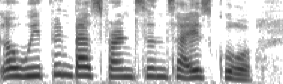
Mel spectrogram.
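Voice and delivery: high, put-on girly voice. Describing the girl with high school best friends, in a put-on voice for her. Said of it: "I did it in that voice".

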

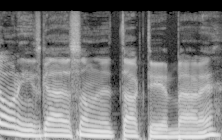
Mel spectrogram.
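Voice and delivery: put-on New York Italian accent. After being told you sound new york italian, show it off: new york italian accent. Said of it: "You sound like New York Italian".

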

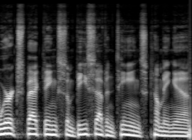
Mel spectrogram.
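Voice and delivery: ordinary talk

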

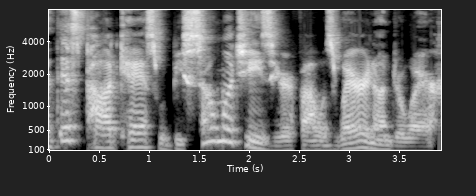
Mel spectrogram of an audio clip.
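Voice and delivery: put-on swooping, animated woman's voice. Introducing himself on the podcast, imitating a woman from the film. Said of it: "you switched it up with someone else from the film".

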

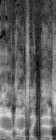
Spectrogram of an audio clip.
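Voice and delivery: mock shouting, pitched very high. Retelling a bandmate on stage correcting a riff: imitating someone yelling. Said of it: "yelling at me".

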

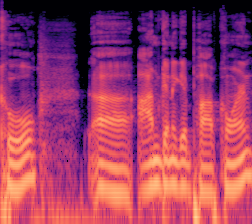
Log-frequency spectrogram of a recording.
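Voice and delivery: plain

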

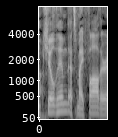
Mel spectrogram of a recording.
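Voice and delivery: ordinary delivery

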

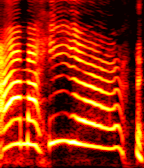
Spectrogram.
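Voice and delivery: very high voice with "here" drawn out. Joking about silly-voiced demons: Jar Jar voice. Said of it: "Now it's Jar Jar".

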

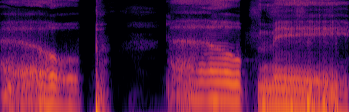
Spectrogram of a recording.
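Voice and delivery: creaky, groaning moan, drawn-out "me". Acting out a kneeling man moaning for help: imitating someone moaning for help. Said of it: "on his knees fifty feet in front of me moaning".

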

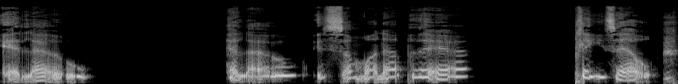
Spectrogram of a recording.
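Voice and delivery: very high, weak, enfeebled, feeble voice. Game master voicing someone calling out as the players open the door, weak, enfeebled voice. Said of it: "a weak, enfeebled voice calling".

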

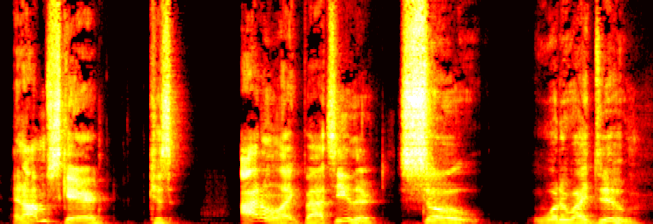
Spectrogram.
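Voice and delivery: plain

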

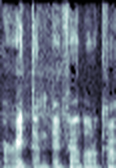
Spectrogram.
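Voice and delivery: mock muttering under the breath. Speaker acts out what a man said: retelling a line muttered under breath. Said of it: "He just says it like under his breath".

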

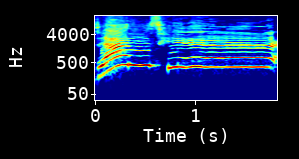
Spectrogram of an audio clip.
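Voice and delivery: very high, shrill, stretched-out scream. A man walks in and screams to the outdoor bar: retelling a scream. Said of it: "screams to the outdoor bar".

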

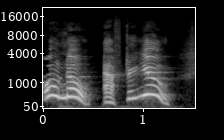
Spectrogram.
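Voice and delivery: very high, squeaky, tiny cartoon critter voice. Retelling a cartoon where two characters insist the other go first: little cartoon voice. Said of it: "his little voice".

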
